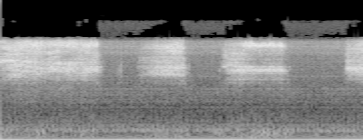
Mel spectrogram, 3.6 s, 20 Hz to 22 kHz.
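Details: Barn owl nestlings at a nest camera begging as a rat is delivered on 29 May 2015, producing loud, harsh, rasping hisses in long bursts separated by brief drops in sound.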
